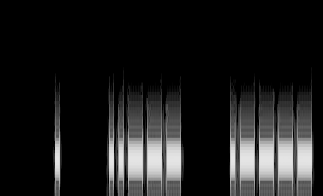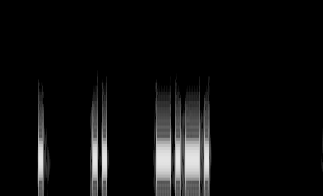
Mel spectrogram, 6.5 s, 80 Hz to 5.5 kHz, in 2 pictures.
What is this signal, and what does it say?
Morse code, heard as a keyed tone, about 25 wpm, spaced as for 13 wpm, 570 Hz. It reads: E21EIC
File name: qso208b 13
